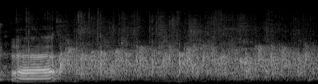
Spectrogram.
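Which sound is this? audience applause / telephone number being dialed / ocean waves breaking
audience applause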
